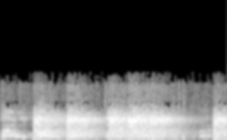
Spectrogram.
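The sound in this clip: Gunshots fired to stampede a cattle herd: several sharp, loud cracks burst out over a continuous noisy din while a man shouts.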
